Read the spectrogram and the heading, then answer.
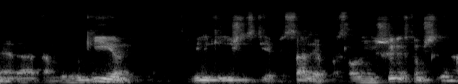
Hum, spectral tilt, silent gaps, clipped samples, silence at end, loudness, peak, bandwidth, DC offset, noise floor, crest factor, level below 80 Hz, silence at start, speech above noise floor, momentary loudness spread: none; -4.5 dB/octave; none; under 0.1%; 0 s; -30 LUFS; -14 dBFS; 12.5 kHz; under 0.1%; -68 dBFS; 16 dB; -64 dBFS; 0 s; 39 dB; 13 LU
